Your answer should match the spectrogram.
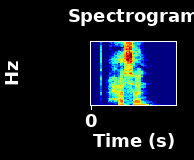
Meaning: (adjective) 1. good, fine, well 2. agreeable, pleasant, nice, well-favored 3. pretty, beautiful, lovely, comely, sightly, shapely, gorgeous, fair 4. handsome, good-looking, magnificent 5. well-turned
- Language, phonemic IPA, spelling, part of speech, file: Arabic, /ħa.san/, حسن, adjective / proper noun, Ar-حسن.ogg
